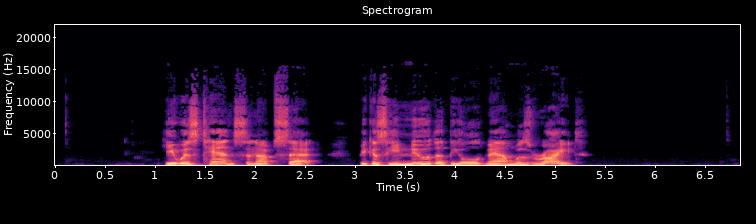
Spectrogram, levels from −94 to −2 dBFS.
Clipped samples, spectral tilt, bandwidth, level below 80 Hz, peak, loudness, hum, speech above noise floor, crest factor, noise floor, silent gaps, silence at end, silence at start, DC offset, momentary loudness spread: under 0.1%; -6 dB/octave; 11 kHz; -56 dBFS; -4 dBFS; -20 LUFS; none; 61 dB; 16 dB; -80 dBFS; none; 1.7 s; 1.1 s; under 0.1%; 7 LU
